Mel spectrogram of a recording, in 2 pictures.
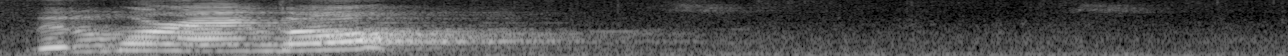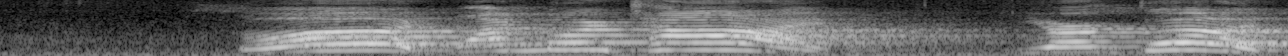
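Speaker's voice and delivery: loud, drawn-out arena commands; brisk projected riding commands. Acted. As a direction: call it out across the arena.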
